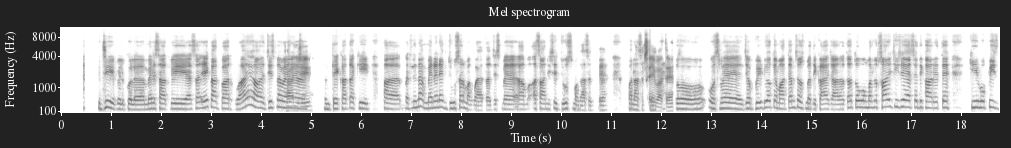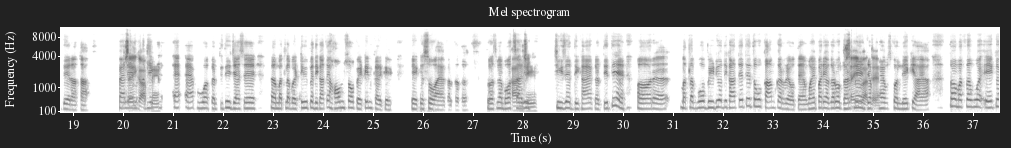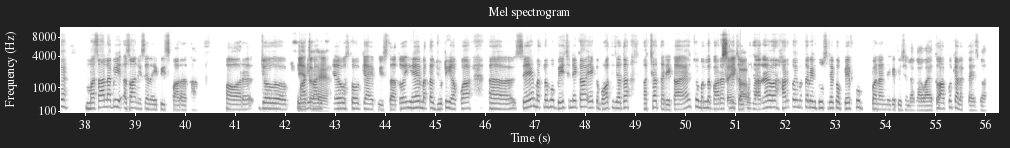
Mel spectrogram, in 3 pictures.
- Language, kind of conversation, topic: Hindi, unstructured, क्या सोशल मीडिया झूठ और अफवाहें फैलाने में मदद कर रहा है?
- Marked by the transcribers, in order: in English: "शो"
